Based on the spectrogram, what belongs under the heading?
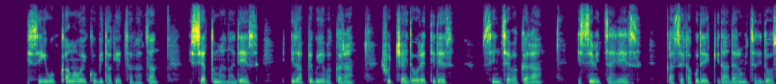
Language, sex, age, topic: Gamo, male, 18-24, agriculture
